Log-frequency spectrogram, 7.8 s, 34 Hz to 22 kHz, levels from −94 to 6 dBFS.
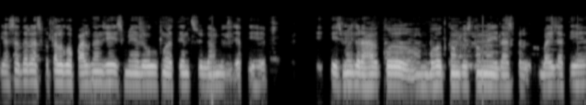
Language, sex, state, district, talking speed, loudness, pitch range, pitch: Hindi, male, Bihar, Jamui, 175 wpm, -28 LUFS, 120-140 Hz, 125 Hz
